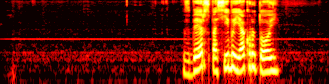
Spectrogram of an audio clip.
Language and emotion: Russian, positive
